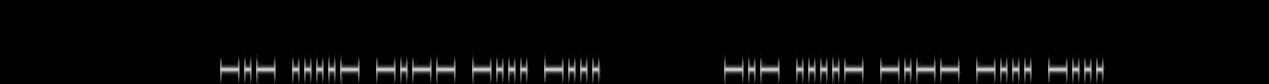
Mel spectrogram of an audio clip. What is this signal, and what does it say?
Morse code, heard as a keyed tone, about 20 wpm, 700 Hz. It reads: K4YBB K4YBB
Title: USA Call Signs - 5 Characters - Repeated 2x - 20wpm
